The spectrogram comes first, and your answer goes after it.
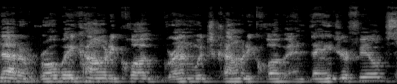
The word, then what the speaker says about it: Greenwich: Yeah, because it's Greenwich, not Greenwich. No, I can never say that fucking word right. There's no Well, W you there.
